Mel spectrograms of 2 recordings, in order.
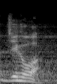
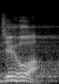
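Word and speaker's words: Jehovah: এটা আছে ওল্ড টেস্টামেন্টে, সেখানে দেখবেন যে ঈশ্বরকে বলা হয়েছে ইয়াহোয়া, বাইবেলে আছে। এটা ঈশ্বরের একটা নাম। আর উচ্চারণ করার সময় তারা সামনে একটা জে লাগায়, আর এটা হয়ে যায় জেহোয়া।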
